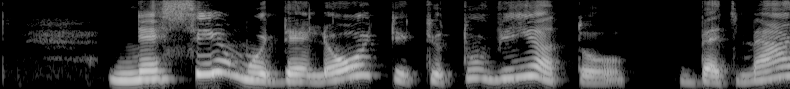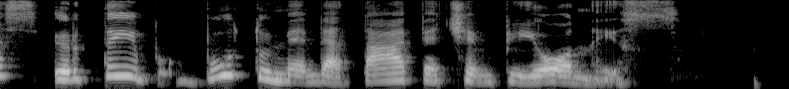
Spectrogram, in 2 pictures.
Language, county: Lithuanian, Panevėžys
